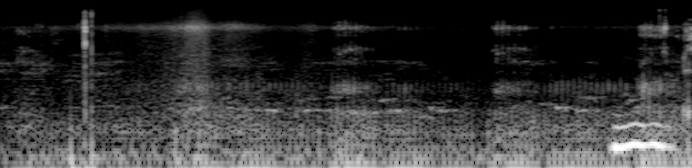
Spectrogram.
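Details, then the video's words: Odd-eyed Munchkin cat aged one year two months, dozing off in its owner's arms and recorded at close range; continuous low purring rumble, a brief click, and a short voiced hum near the end, with television sound in the room. "아빠 품에서 자는 꼬부기 골골이"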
